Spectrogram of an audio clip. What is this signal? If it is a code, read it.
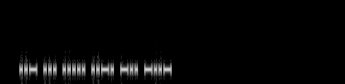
Morse code, heard as a keyed tone, about 51 wpm, 700 Hz. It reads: US5FDX
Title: DXCC-100 Call Signs - 6 Characters - Repeated 2x - 50wpm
